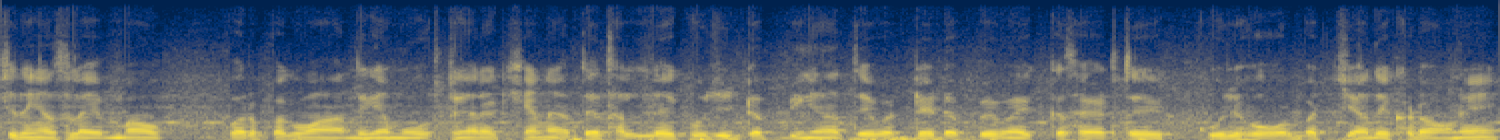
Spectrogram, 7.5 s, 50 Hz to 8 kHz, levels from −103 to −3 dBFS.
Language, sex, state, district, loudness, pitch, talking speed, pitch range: Punjabi, male, Punjab, Fazilka, -13 LUFS, 105 Hz, 190 wpm, 105-110 Hz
